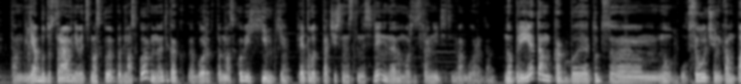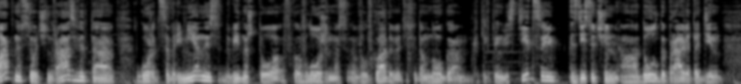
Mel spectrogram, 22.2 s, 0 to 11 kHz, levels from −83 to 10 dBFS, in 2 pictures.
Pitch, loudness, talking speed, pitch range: 110 Hz, -22 LUFS, 145 wpm, 100-130 Hz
